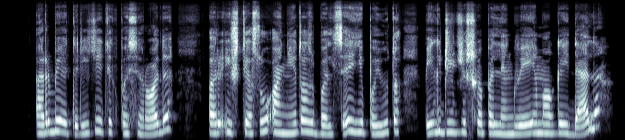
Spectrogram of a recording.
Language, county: Lithuanian, Vilnius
